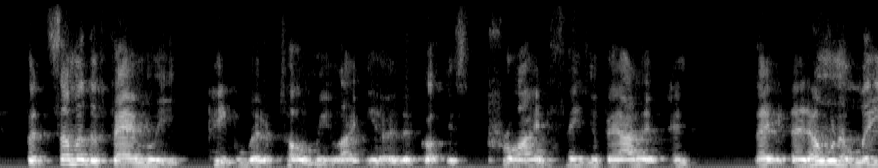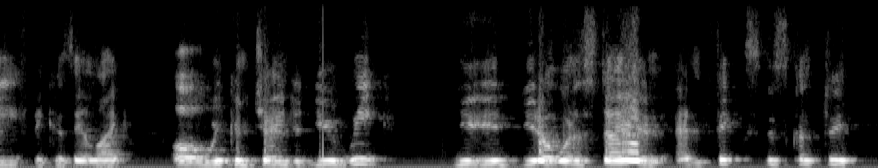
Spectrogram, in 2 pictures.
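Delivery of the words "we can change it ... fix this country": put-on South African accent. Quoting family members who refuse to leave the country, in a South African accent. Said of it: "so I can't do a good South African accent".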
